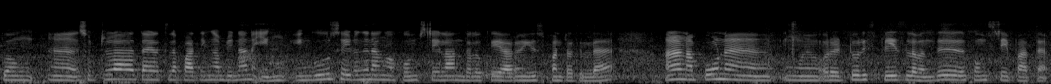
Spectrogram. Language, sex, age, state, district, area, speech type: Tamil, female, 18-30, Tamil Nadu, Perambalur, rural, spontaneous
